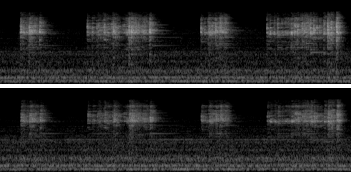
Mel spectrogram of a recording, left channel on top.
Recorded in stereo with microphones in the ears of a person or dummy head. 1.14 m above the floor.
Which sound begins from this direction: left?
A clink, at 0.2 s.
